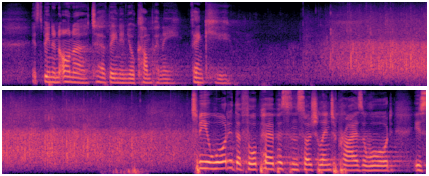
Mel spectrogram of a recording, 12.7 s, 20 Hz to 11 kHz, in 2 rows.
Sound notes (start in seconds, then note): 4.4 applause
